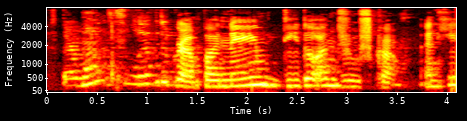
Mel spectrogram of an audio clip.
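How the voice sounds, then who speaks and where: At a moderate pace, a woman speaks in a high pitch with a Ukrainian accent. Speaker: elementary school teacher. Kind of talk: reading aloud. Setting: recorded video for school event.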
